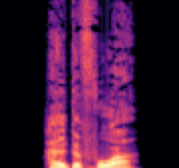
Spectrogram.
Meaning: inflection of vorhalten: 1. first-person singular present 2. first/third-person singular subjunctive I 3. singular imperative
- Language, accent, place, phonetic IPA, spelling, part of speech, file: German, Germany, Berlin, [ˌhaltə ˈfoːɐ̯], halte vor, verb, De-halte vor.ogg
